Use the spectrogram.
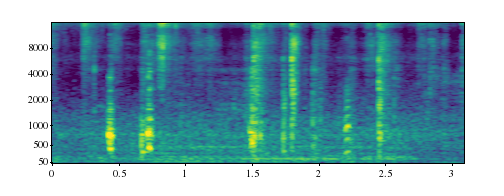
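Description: Backyard chickens clucking in short separate bursts, a few soft calls spread across the moment, fairly faint over low background noise, with no talking.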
